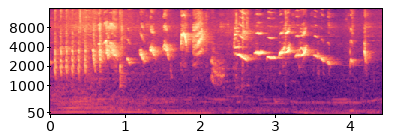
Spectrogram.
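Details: Oriental magpie-robin "roll tembakan" song for caged-bird training; opening rattled buzzy notes, scattered squeaky whistles, then a clear series of short looping whistled notes, over a low hum.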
